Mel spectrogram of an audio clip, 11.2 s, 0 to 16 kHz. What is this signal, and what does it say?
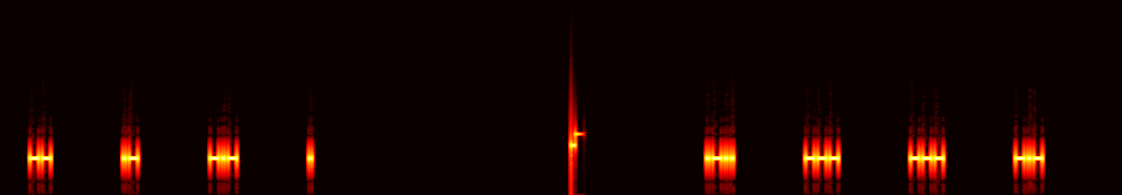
Morse code, heard as a keyed tone, about 40 wpm, spaced as for 11 wpm, 700 Hz. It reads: MAKE LOOK
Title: 8x Character Spacing - Top 100 Words - 40wpm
